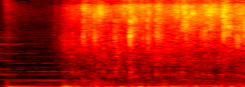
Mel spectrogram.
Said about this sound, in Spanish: Así sonaba la lluvia anoche en pleno centro de Sevilla, así que los nazarenos de varias hermandades que estaban en la calle tenían que resguardarse en la catedral.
